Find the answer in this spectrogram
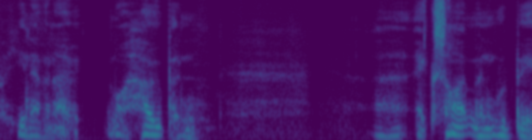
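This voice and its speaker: Quiet and somewhat breathy, a man speaks with an English accent. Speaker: landscape photographer. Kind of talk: outdoor vlog narration. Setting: outdoors in woodland. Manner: quiet, hushed.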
